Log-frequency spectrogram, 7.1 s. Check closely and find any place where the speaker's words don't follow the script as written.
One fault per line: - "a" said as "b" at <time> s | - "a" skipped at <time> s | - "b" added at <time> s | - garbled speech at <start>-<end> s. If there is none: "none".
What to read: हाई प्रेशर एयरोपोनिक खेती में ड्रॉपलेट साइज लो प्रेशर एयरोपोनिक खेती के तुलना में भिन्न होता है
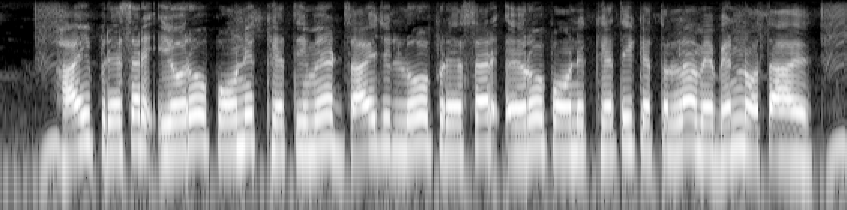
- "ड्रॉपलेट" skipped at 2.9 s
